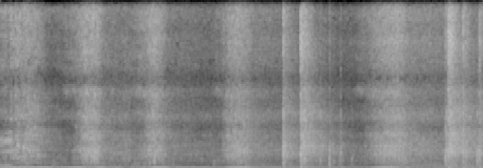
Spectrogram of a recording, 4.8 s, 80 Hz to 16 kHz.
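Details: 1996 Mercruiser 4.3 crank kit on bench test, electric fuel pump drawing from gas can, Mercruiser electronic ignition, cold day with steam in exhaust: engine catches and revs cleanly in repeated smooth blips without knocks; healthy normal running.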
